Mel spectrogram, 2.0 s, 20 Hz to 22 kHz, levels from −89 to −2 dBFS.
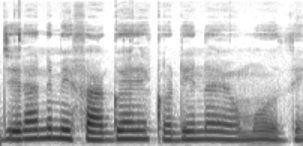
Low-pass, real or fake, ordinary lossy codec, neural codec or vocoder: none; real; none; none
